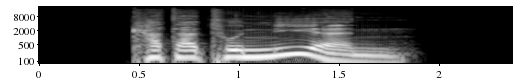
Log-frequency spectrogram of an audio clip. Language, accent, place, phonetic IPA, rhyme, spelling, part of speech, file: German, Germany, Berlin, [katatoˈniːən], -iːən, Katatonien, noun, De-Katatonien.ogg
- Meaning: plural of Katatonie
